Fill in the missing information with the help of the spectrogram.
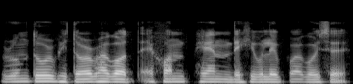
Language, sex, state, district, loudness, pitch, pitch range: Assamese, male, Assam, Hailakandi, -18 LUFS, 125 Hz, 120-130 Hz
